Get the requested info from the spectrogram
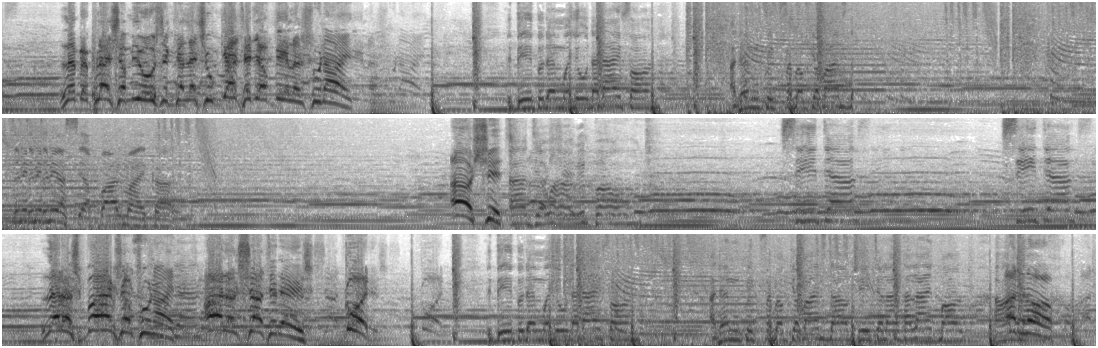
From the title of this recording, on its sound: LIVE AT ISLAND SATURDAYS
